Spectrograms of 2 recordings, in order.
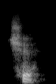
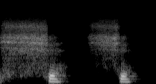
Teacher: la lengua cierra por completo y sh, la lengua no llega a tocar. No llega a tocar.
